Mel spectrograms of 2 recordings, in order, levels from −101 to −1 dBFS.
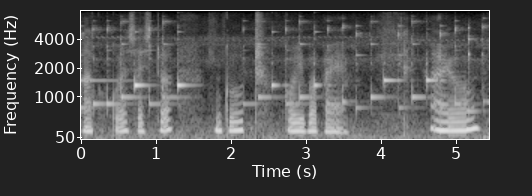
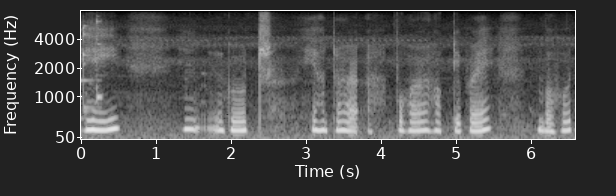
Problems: constant background noise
